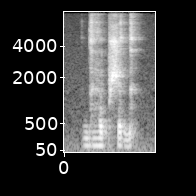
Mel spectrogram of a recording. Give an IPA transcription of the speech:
ɡʱ ə p ʃ ə ɡ

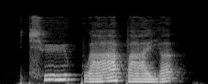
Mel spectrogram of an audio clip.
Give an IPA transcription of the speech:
t͡sʰ yː˥ kʷ aː˨˥ p aː˨ j ɐ˧ k̚

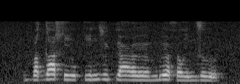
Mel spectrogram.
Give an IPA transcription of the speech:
bʲ ɯ dˤ ø ɬ iː u̯ k i n z y pʲ ɯ ʕ øː m b ø ħ o i̯ n z ɯ

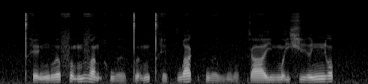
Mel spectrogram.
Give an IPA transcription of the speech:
t̪ʰ e˧˩ ŋ u˨˦ ə̯ f ə̰˧˥ m v a̰˧˨ n h w ə̤ː˨˩ t̪ ə̰˧˥ m t̪ʰ e̤˨˩ k w a˦˥ k̚ h w ə̤˨˩ w m ɔ̤˨˩ k aː˧ j m ə̰˧˥ j x i˨˦ ə̯ ɲ ɔ˦˥ t̚

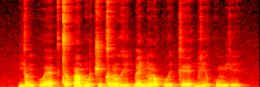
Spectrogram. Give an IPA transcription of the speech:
j ə˨ ŋ kʷ ɛ˨ | t ə˨ p ã˦ ɓ u˨ t͡ʃ i˧ ɡ ə˨˦ l ũ˨ ɣ iː˦ ɡ͡b ɛ˨˦ ɲ ũ˧ ɾ ɔ˧ kʷ iː˨ k eː˨˦ ɡ͡b iː˦ kʷ ə˧ m j i˨

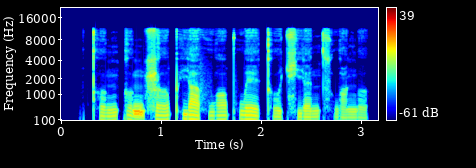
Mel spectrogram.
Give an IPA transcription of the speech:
t̪ʰ ʊ˧˥ ŋ k ʊ̰˨˩ ŋ ʂ ɤ˧˥ pʰ j ä˥˩ f w ɔ˥ pʰ w e˥˩ ɪ̯ kʰ u˥ t͡ɕʰ j ɛ˥ n t͡sʰ w ɑ˥ ŋ ɤ˨

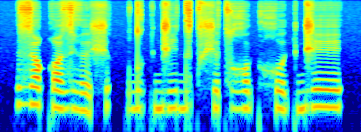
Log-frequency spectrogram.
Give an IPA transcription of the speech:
z ɘ˦˨ qʷ i˨ z ɦ ɘ˨ ʃ | d ɔ˨ k d͡ʒ i˨ d ɘ˨ t͡s ʃ ɘ˨ t͡s ʁʷ ɛ˨ k χʷ e˨ k d͡ʒ e˦

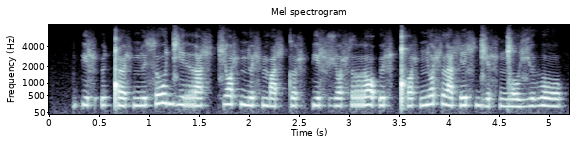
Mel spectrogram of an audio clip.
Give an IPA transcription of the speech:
pʲ o ɬ ʔ ʉ ǃ œ ɬ ɲ y s o d͡ʑ i r ɑ ɬ t͡ɕ ɔ ɬ ɲ ø ɬ m ɑ ɬ t o ɬ pʲ ɵ ɬ ʒ ɔ ɬ r ɔ ʔ ʉ ɬ ǃʰ ɔ ɬ ɲ ɔ ɬ l ɑ ɬ i ɬ d͡ʑ ø ɬ ŋ͡ǀ o ʑ ʉ ð o

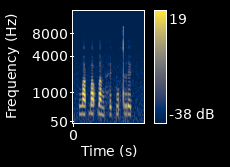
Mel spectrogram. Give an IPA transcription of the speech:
w a˦˥ k̚ w a˦˥ p̚ l a˩˦ n h e˥˩ k̚ p u˦˥ ʔ t r e˥˩ k̚

